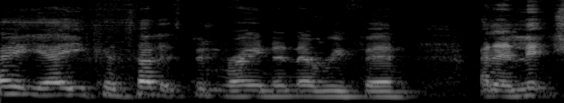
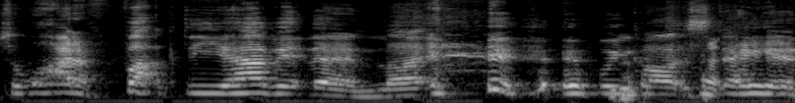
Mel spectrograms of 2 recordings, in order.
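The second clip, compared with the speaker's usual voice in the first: play-acted, very loud, pissed-off outburst, pitched up; 6 semitones higher, 9 dB louder than usual. Retelling what a bloke said when people were told to move, retelling an angry outburst. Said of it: "he was pissed".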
